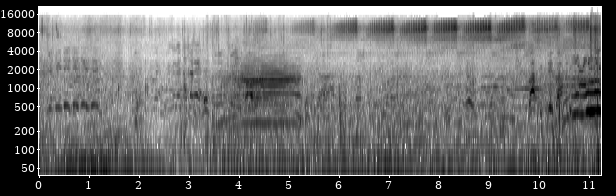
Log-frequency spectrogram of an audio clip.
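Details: Cattle at an Indonesian livestock market in 2021, described as raging; a long harmonic moo rises and swells midway, with crowd chatter, engine hum and a high whine in the background.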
